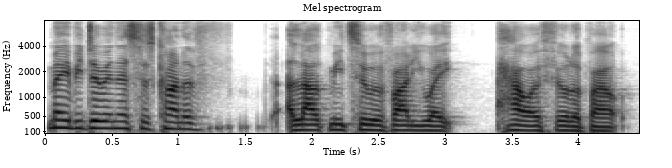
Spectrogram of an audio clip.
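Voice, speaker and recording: A man co-hosting a film podcast, talking casually and teasing his co-host with quick questions. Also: medium pitch, expressive, fairly bright tone, clear, resonant tone, no room sound, studio quality. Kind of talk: casual chat about films.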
